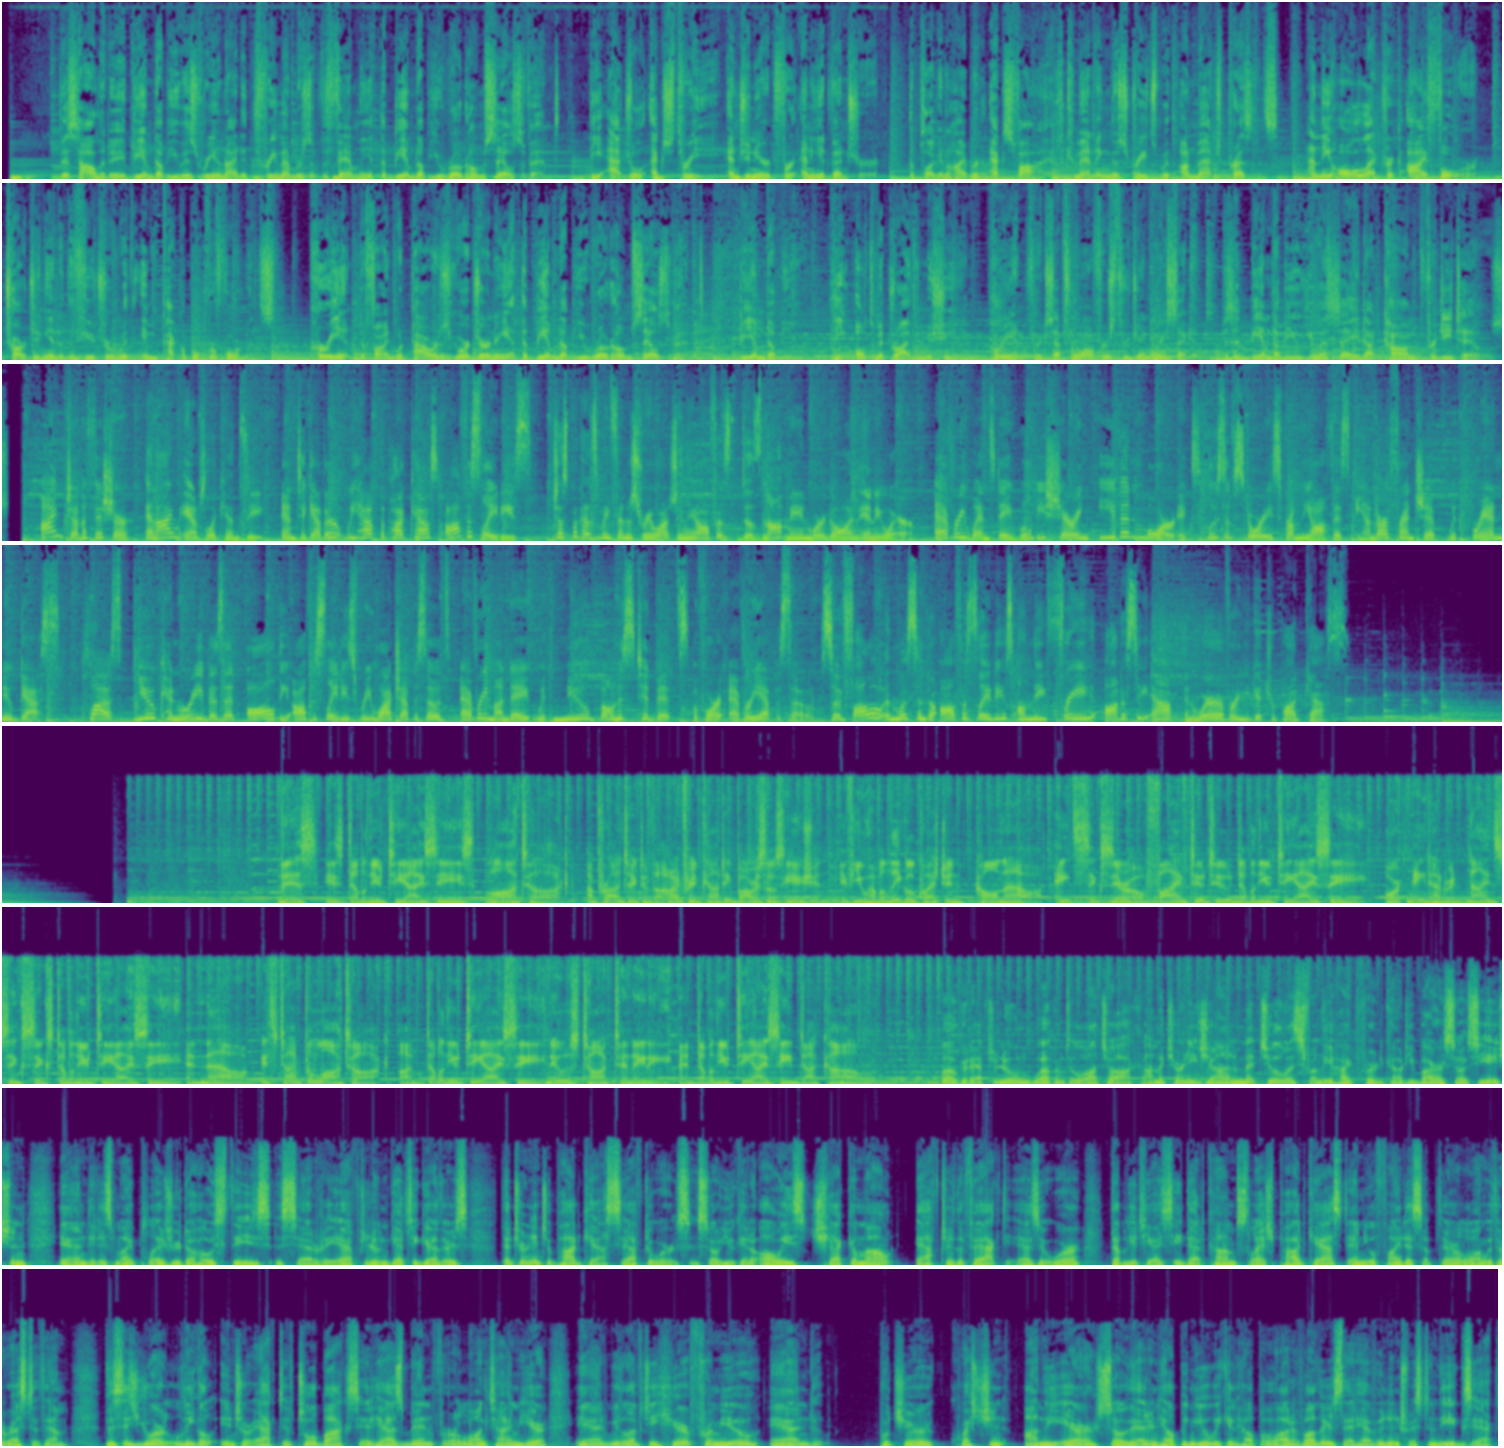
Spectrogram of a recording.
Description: Listener calls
